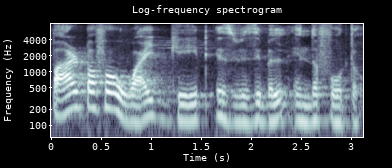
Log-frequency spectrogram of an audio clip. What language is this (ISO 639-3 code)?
eng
